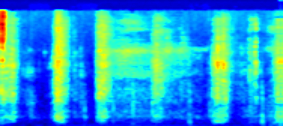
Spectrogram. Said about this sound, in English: he brought me a Cheeto. He brought me a crunchy Cheeto. You guys want to hear this?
